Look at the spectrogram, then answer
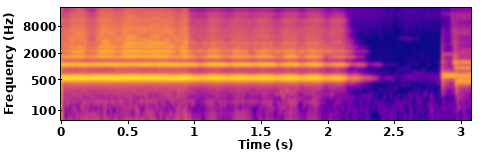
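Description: A single sustained flute note C rings clearly, fades out, and after a brief silence another short note begins.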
